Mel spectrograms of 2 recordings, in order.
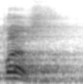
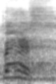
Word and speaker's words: Perth: I am going to Perth. Bukan pest, kalau pest penyakit.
